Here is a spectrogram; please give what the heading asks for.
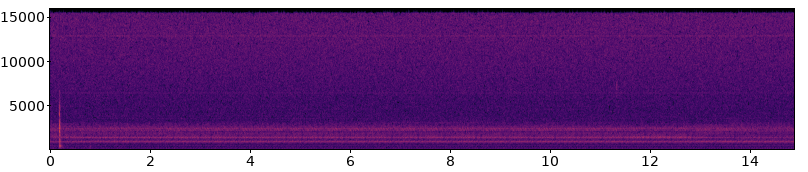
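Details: Desktop PC heard from left side of case: PSU fan drones with steady low roar and faint grinding whir under steady tones, starting on its own after rattling or clicking as it slows; PSU fan grinding suspected.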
